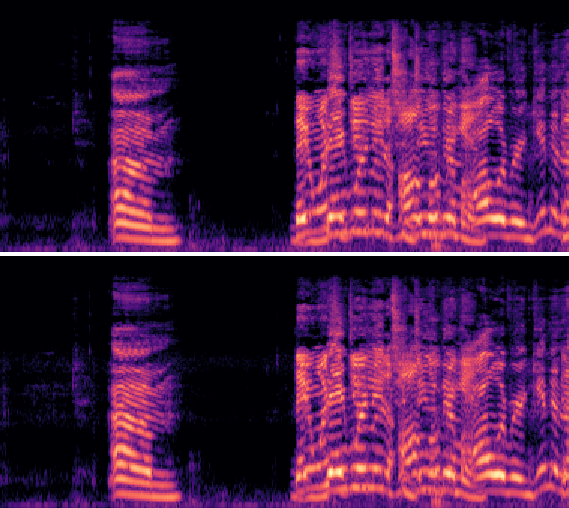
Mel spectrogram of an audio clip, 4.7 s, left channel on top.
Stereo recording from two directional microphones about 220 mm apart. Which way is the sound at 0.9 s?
15° right (ahead or behind).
